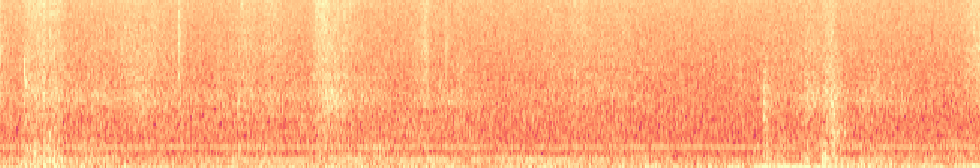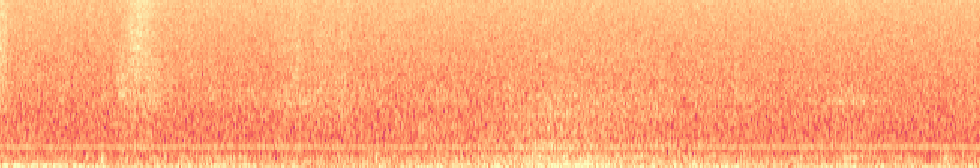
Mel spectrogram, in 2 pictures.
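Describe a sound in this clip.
Hands rub and rustle softly against fabric.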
